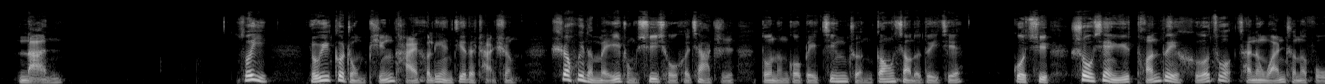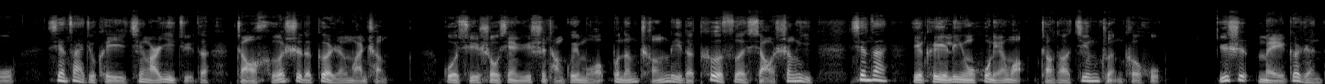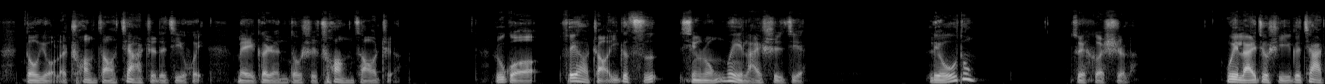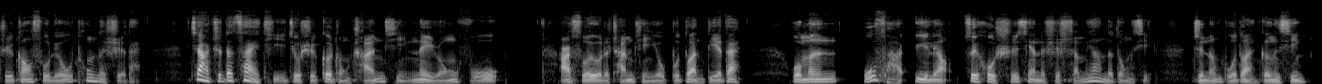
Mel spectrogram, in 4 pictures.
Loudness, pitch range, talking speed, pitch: -25 LUFS, 90-135 Hz, 240 characters per minute, 100 Hz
